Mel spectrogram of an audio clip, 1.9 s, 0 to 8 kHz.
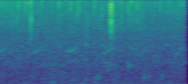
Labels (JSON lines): {"label": "biophony", "recorder": "SoundTrap 500"}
